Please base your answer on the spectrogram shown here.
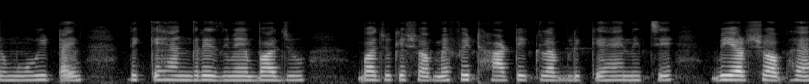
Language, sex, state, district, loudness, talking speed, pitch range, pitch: Hindi, female, Delhi, New Delhi, -21 LUFS, 150 wpm, 195-210 Hz, 200 Hz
